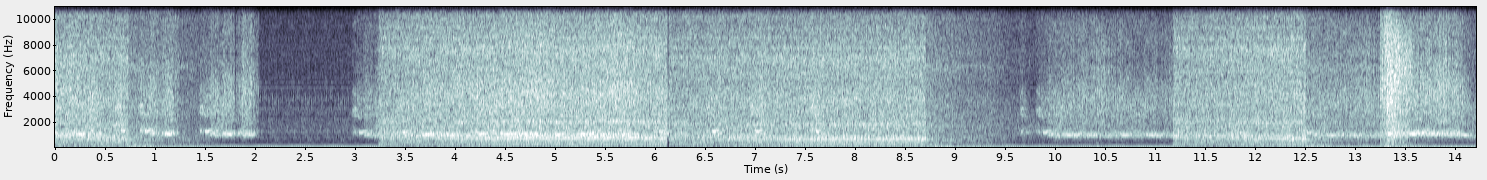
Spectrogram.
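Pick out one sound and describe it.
A car engine hums and revs as the car drives.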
